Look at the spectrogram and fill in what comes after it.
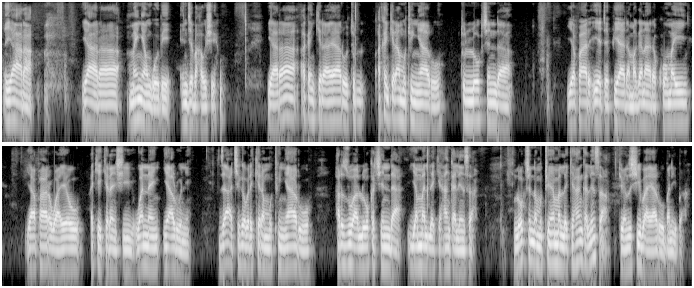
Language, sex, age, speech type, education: Hausa, male, 15-29, spontaneous, primary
